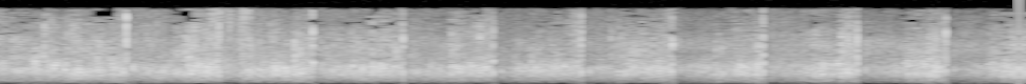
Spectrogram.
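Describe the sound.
An audience applauds at a live talk by a company co-founder, a dense, steady wash of clapping that stays loud and even from start to finish.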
